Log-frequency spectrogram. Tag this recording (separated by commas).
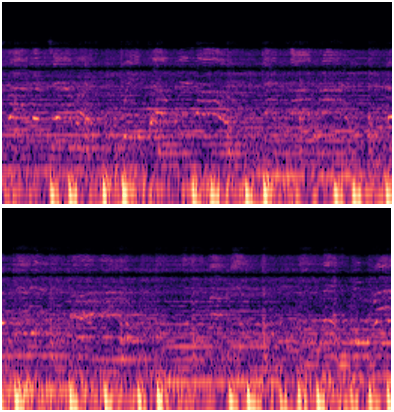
Music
